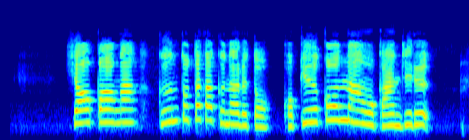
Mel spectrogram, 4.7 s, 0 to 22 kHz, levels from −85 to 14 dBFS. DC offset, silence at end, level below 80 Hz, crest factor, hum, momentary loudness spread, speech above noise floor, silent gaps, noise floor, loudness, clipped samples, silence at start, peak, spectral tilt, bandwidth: under 0.1%; 0.4 s; -86 dBFS; 22 dB; none; 9 LU; 43 dB; none; -67 dBFS; -23 LUFS; under 0.1%; 0.7 s; -4 dBFS; 0.5 dB/octave; 10.5 kHz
